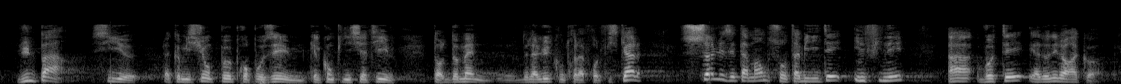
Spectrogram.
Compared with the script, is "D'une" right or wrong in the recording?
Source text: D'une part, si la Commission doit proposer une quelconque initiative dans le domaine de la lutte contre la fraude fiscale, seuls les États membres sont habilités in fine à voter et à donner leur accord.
right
